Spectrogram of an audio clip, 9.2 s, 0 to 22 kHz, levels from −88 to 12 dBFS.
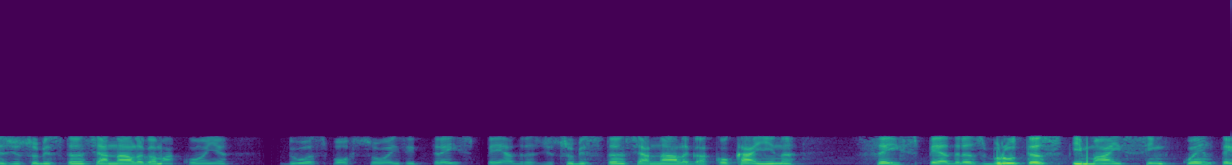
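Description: At 1.22 s the speech and its background noise drop together by about 12 dB, then snap back at 4.21 s. From 7.49 to 8.16 s both jump up by about 9 dB. These are sudden gain jumps, likely a digital gain change applied without a ramp. The telephone band above 3.8 kHz stays empty throughout.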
